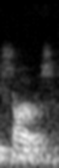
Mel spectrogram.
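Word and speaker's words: service: They tell me that they got their names, it's spelled S-E-R-V-I-C-E, sarvis.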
